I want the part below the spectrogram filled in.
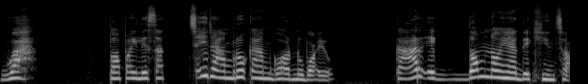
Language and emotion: Nepali, surprised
